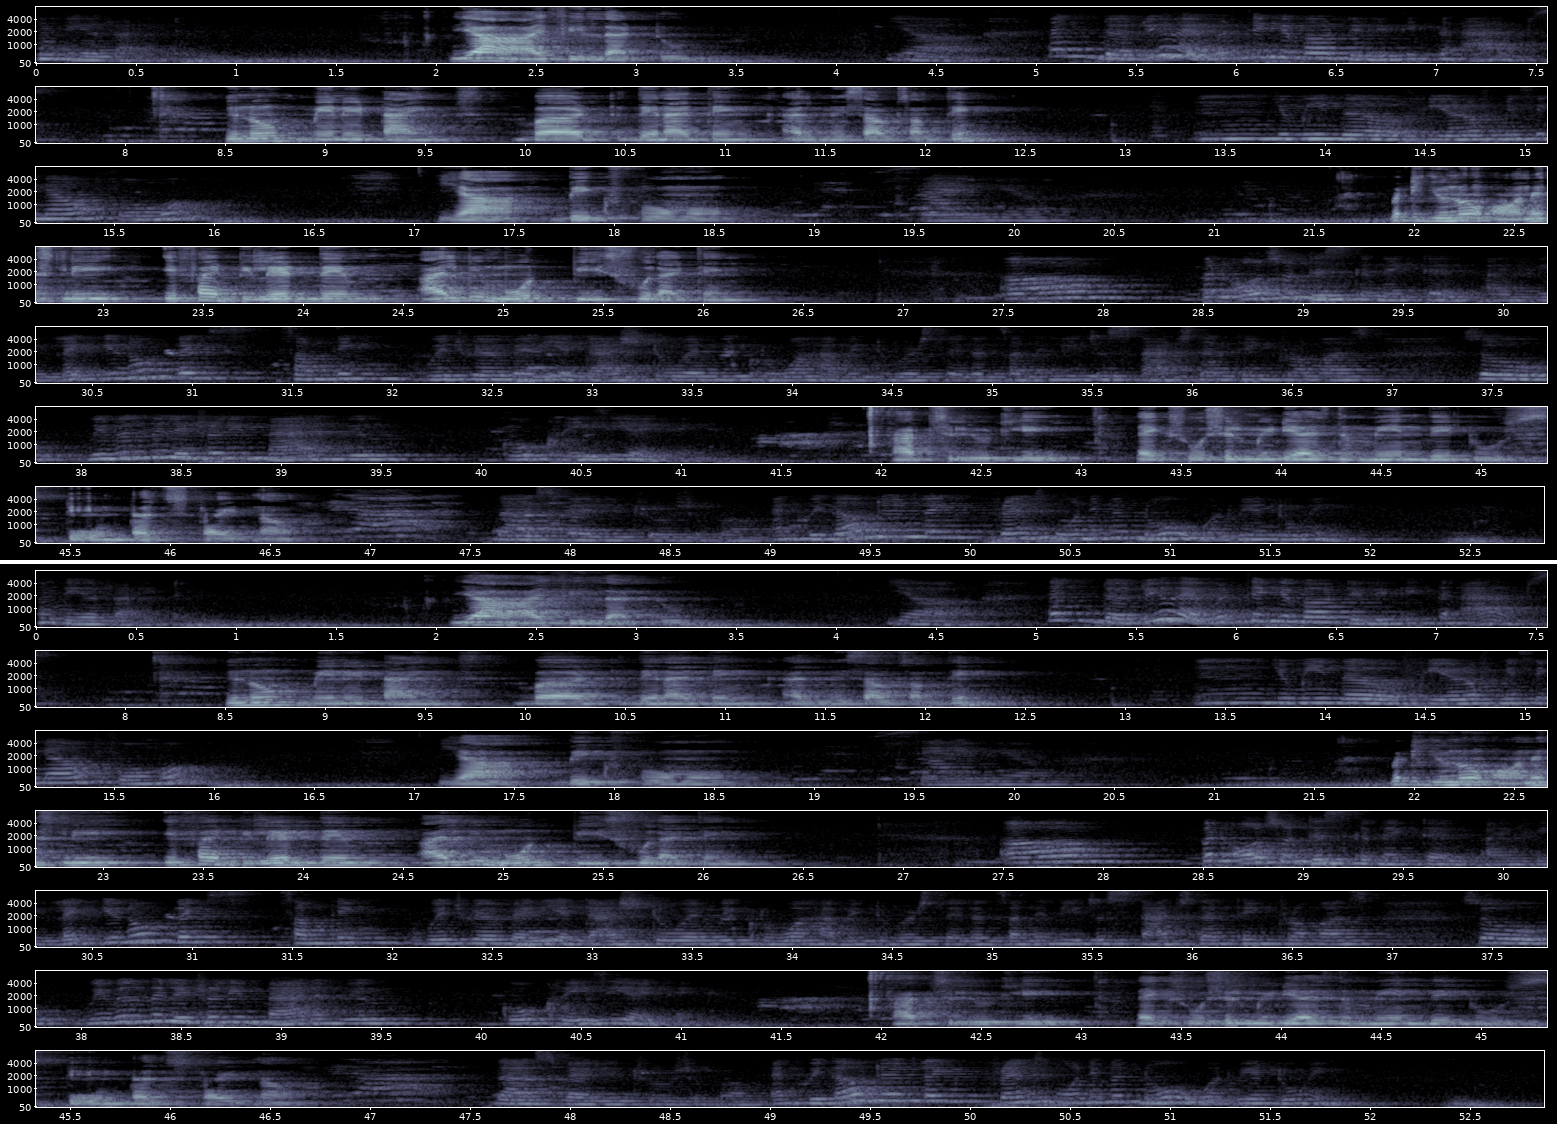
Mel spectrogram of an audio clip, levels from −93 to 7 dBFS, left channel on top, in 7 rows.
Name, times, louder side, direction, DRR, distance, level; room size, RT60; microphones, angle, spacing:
voice 1, 0.0-1.6 3.1-3.7 4.2-7.6 10.9-11.3 13.3-16.7 18.7-18.8 19.5-20.2 21.1-22.0 27.0-28.0 28.4-39.5 40.0-41.1 44.7-45.5 47.6-51.8 52.3-52.5, equal, 60° right, -4 dB, 4.7 m, -47 dB
voice 2, 2.1-3.3 8.1-12.3 17.1-18.6 19.5-19.7 21.9-26.2 41.5-41.7 42.1-42.9 43.3-46.6 46.9-47.3, left 4 dB, 80° left, 10 dB, 0.7 m, -33 dB
15.5 x 5.1 x 7.4 m, 0.86 s
head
